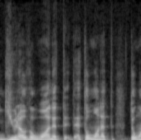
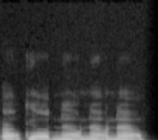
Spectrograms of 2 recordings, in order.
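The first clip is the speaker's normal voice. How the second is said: low, quiet mumbling to oneself; 6 semitones lower than usual. Retelling a man's reaction with his head in his hands, mumbling.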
